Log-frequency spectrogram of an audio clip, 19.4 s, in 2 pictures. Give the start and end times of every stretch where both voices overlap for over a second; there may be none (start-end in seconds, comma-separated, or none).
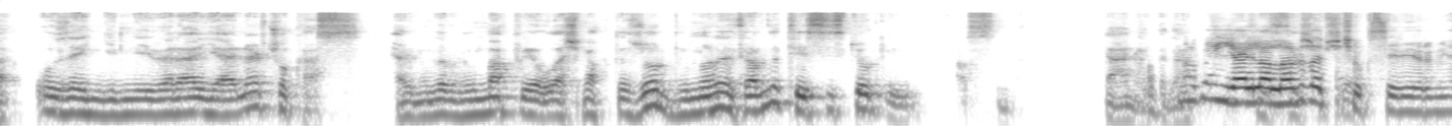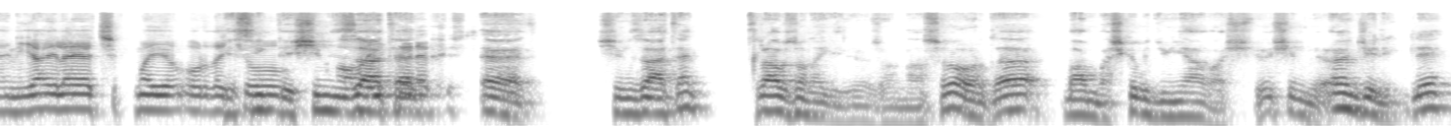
7.6-9.1, 11.1-12.9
